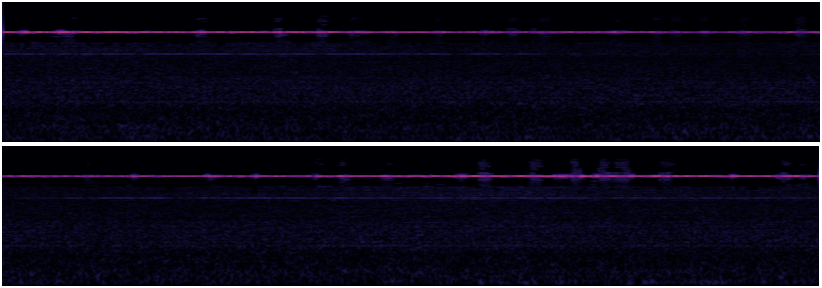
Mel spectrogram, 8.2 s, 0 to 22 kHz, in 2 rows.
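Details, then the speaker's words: Pioneer CT-W205R 90s auto-reverse double cassette deck after head alignment: faint, steady 10 kHz test tone from the test tape, holding level without dropouts or wavering; deck plays high frequencies cleanly. "so here we go this should be 10 000 hertz 10 000 there we go so this is where we want us with this real high frequency"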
